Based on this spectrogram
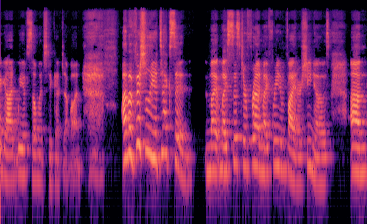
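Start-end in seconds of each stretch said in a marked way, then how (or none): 2.4-3.9 excited. Real, not acted. Gushing to friend in chat.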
